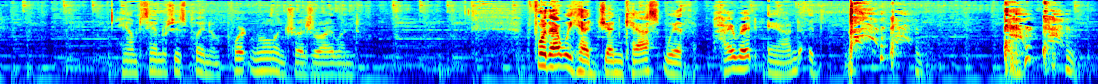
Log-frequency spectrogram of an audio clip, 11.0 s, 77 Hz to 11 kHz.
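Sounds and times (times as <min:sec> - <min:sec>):
speech: 0:01.2 - 0:03.7, 0:05.4 - 0:09.0
dry coughing from an irritated dry throat: 0:08.5 - 0:09.3, 0:10.0 - 0:10.9.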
